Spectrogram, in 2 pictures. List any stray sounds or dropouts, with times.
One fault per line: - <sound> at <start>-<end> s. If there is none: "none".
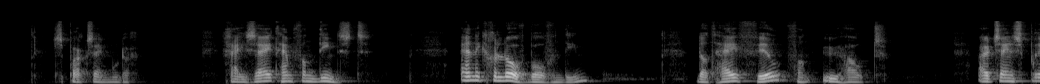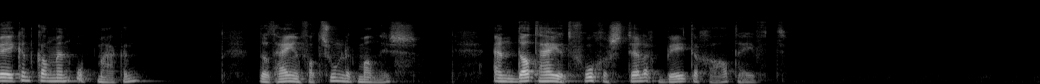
none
